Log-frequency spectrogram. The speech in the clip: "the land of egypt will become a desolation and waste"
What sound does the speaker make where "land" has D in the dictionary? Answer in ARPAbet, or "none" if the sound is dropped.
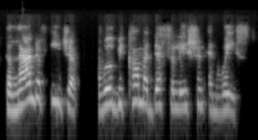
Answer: D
